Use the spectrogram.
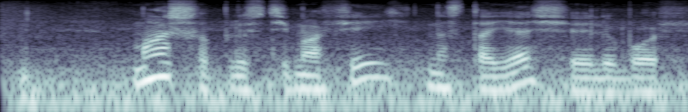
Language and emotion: Russian, neutral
